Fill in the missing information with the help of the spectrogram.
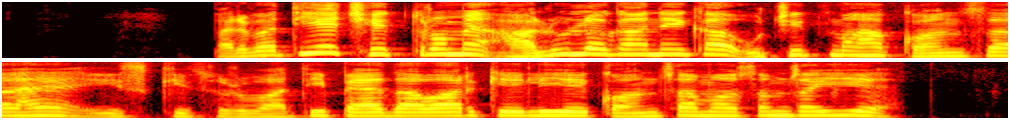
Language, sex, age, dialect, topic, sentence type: Hindi, male, 41-45, Garhwali, agriculture, question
